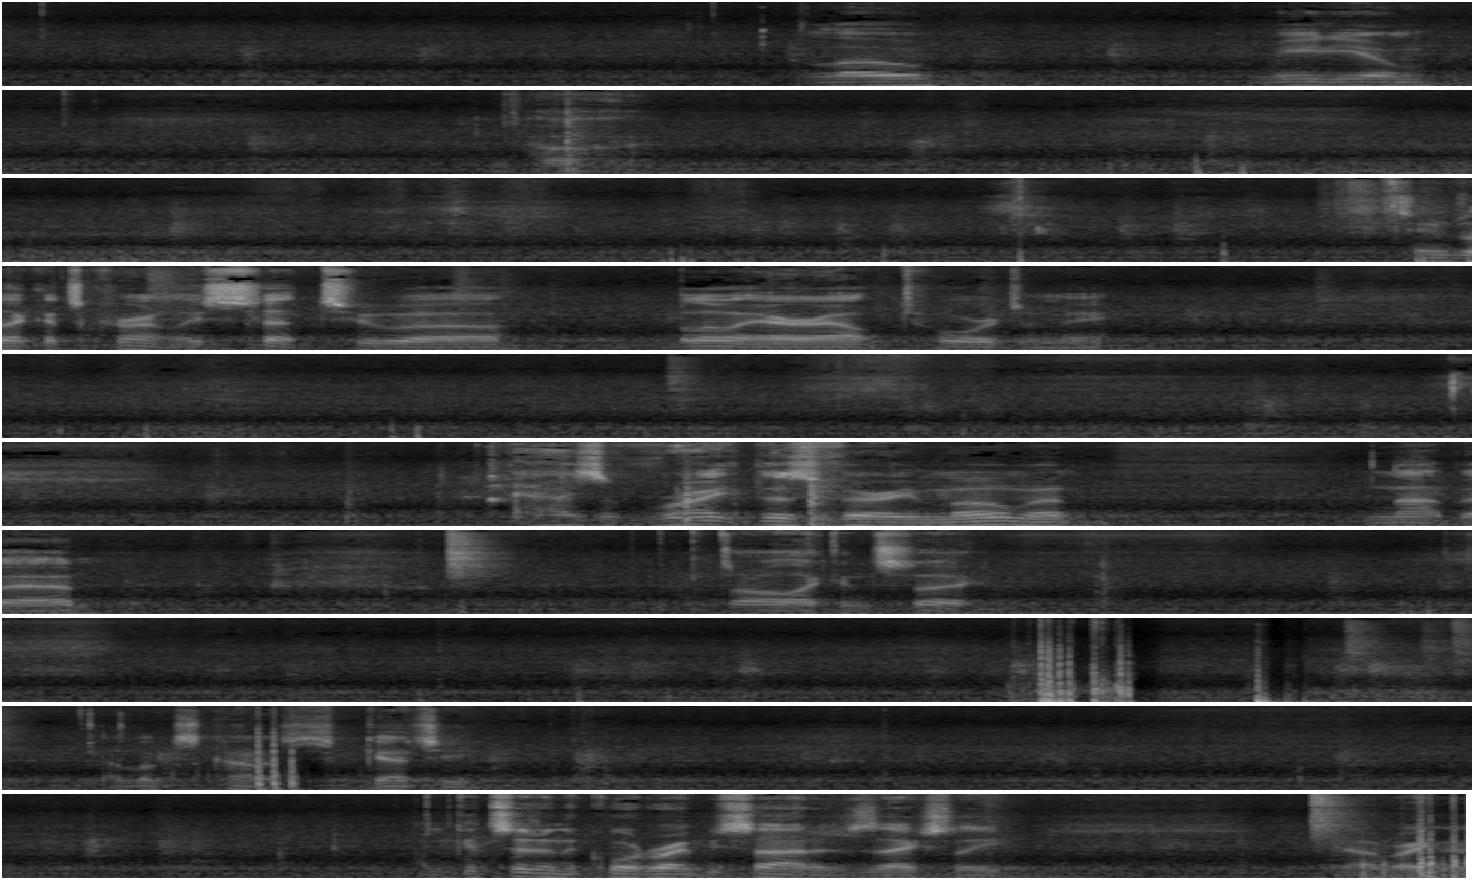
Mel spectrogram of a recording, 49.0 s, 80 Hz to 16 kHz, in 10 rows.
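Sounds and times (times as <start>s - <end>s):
cooling fans humming: 0.0s - 48.9s.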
